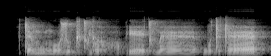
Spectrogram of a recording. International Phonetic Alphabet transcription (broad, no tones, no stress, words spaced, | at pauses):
tɛ muːmoːzu ɡʲo̤do̤jɤ ɾɔ̤ | ɾʲeː do̤mɛː | wodɛtɛː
